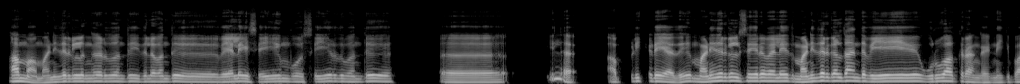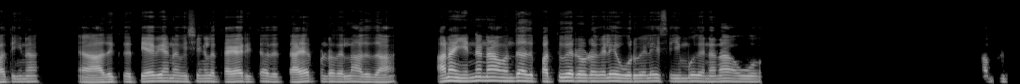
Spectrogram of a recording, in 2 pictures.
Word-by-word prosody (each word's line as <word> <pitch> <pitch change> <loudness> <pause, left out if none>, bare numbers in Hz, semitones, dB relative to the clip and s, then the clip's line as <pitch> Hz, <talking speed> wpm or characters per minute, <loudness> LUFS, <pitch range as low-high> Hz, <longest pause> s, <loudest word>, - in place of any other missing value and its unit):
ஆமா. 145 -5 +3
மனிதர்கள்ங்கிறது 140 +5 0
வந்து 140 +1 -4
இதில 135 0 -3
வந்து 135 +2 -2 0.5
வேலைய 135 +3 +3
செய்யும்போ 130 +1 -2
செய்யறது 140 +2 -2
வந்து 130 +3 -2 0.7
அ - - -2 1.1
இல்ல. - - -1 0.5
அப்படி 130 +7 -6
கிடையாது, 125 -7 +2 0.2
மனிதர்கள் 160 +4 +3
செய்ற 155 0 +3
வேலைய 155 0 +3
மனிதர்கள் 165 +5 +3
தான் 170 -1 +3
இந்த 155 0 +1
ஏ 135 - +4
ஐ 140 - +5
யயே 150 0 +4
உருவாக்குறாங்க. 135 -7 0
இன்னைக்கு 100 0 -7
பார்த்தீங்கன்னா, 130 +3 -2 0.5
அ - - 0 0.2
அதுக்கு 120 +2 -2
தேவையான 145 +1 +2
விஷயங்கள 135 +1 -3
தயாரித்து, 125 0 +2
அதை 120 - -2 0.2
தயார் 130 +4 +2
பண்ணுறதெல்லாம் 130 -1 -2
அதுதான். 115 0 -1 0.5
ஆனா 175 - +6
என்னன்னா 175 +2 +3
வந்து 160 +2 +1
அது 150 - +2
10 135 +2 -2
பேரோட 155 -2 +2
வேலைய 155 +1 +2
ஒரு 140 0 0
வேலைய 150 +1 -1
செய்யும்போது, 140 0 -2
என்னென்னா? 135 +2 0 0.2
ஒ - - -1 2.3
அப்படி. - - -14
140 Hz, 140 wpm, -24 LUFS, 125-150 Hz, 2.3 s, ஆனா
